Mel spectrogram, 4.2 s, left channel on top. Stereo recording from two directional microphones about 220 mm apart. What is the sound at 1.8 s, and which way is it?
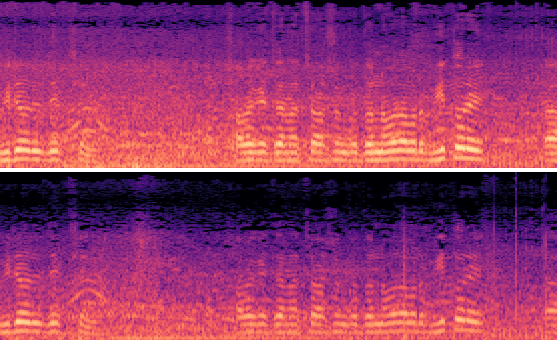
Speech, 20° left (ahead or behind).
